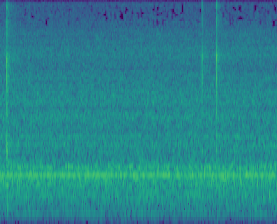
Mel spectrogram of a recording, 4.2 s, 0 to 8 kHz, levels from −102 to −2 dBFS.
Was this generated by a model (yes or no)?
no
